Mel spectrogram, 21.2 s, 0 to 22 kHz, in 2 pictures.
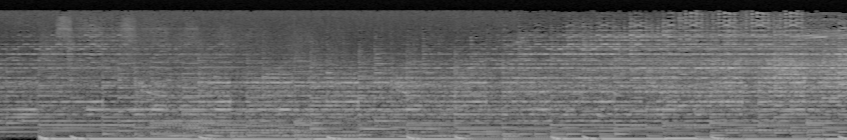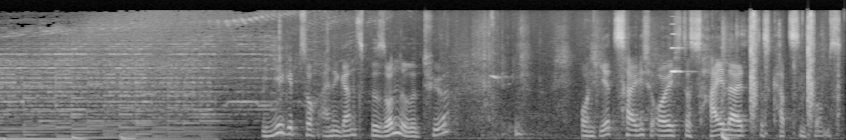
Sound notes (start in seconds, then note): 7.6 music becomes dynamic; 16.4 soft squeak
